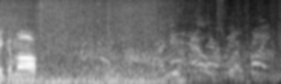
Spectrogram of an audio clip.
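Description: A weapon fires with a burst of crackling sparks.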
